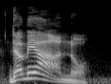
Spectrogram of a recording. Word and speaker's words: Damiano: It's Demiano again, or was it Damiano, maybe? You did pronounce the name correct last time. Read it like it's an Italian name. You know how, right? Damiano!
